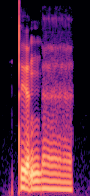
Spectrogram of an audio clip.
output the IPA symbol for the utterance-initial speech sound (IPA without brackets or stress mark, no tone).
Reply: t̪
